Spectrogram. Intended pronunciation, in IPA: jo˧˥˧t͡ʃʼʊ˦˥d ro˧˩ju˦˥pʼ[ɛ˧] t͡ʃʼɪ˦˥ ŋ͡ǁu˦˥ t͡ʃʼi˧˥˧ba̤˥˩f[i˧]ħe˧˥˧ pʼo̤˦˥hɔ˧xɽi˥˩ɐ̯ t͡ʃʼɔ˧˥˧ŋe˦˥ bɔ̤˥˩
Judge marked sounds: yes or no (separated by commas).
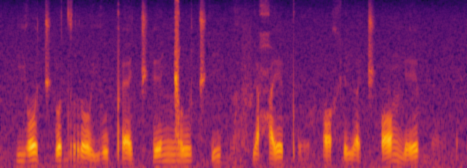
yes, yes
